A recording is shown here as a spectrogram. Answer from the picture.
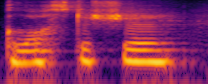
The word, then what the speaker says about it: Gloucestershire: The other one is S-H-I-R-E. What people would pronounce as Shire is actually a sh. So Lancashire, Gloucestershire, Hampshire. Again, I don't know why we pronounce it like that, but it's a thing that's universal across the UK, pretty much.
